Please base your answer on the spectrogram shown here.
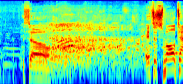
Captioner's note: audience laughing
